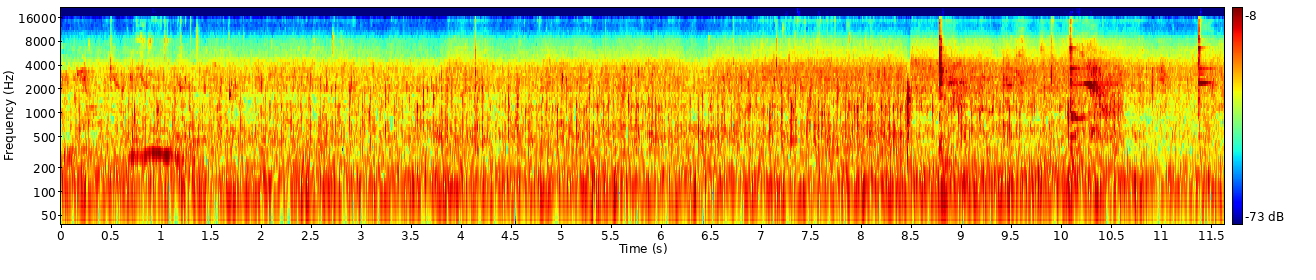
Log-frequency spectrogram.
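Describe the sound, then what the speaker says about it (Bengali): Khaja pastries deep-fry in hot oil, giving a faint, steady bubbling and soft crackle that continues evenly without a break. "এবার এক এক করে খাজাগুলো তেলে খুব সুন্দর করে ভেজে নেব।"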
